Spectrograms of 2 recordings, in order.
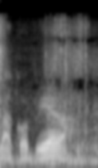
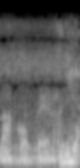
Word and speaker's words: La Cobreria: I thought it was La Cabrera, but it is La Cobreria.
